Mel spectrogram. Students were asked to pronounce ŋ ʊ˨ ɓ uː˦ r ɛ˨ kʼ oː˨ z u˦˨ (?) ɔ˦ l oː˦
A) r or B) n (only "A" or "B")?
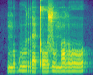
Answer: B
